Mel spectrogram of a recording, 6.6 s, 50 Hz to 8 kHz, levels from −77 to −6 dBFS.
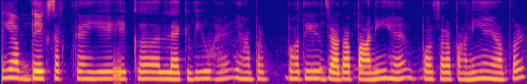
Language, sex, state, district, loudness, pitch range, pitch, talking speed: Hindi, female, Madhya Pradesh, Bhopal, -18 LUFS, 240-260 Hz, 245 Hz, 210 wpm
